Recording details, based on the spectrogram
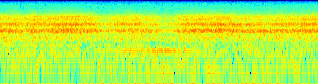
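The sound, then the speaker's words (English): Two steam switch engines switching near the big roundhouse hump just south of Rollins, Wyoming, produce a steady, dense rumbling roar with a faint whistling tone running through it, holding level and loud for the whole stretch, with no voices. “You are listening to the sound of two steam switch engines switching near the big roundhouse hump just south of Rollins, Wyoming.”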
